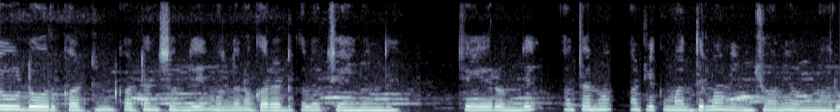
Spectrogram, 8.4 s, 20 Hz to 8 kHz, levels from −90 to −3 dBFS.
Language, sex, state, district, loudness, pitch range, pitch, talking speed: Telugu, female, Andhra Pradesh, Visakhapatnam, -18 LUFS, 215-230 Hz, 220 Hz, 130 wpm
